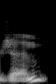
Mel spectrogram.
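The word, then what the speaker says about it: 人: is a transformation of a very simple character gem meaning person we have learned this character in our first lesson for all beginners is the gen is originally written in this way and when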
